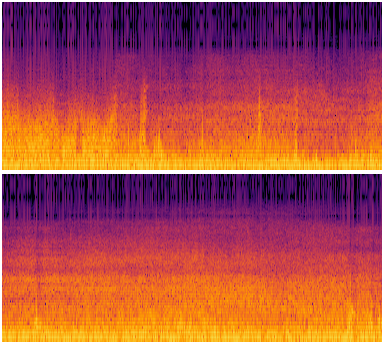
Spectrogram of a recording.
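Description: Heavy wind buffeting the microphone of a moving bicycle rider, steady throughout, over the running noise of a double-stack container freight train rolling past alongside.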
